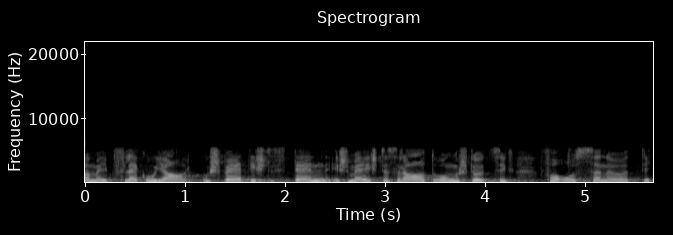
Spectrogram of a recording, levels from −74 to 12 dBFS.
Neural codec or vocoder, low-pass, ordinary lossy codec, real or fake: vocoder, 44.1 kHz, 128 mel bands every 256 samples, BigVGAN v2; 5.4 kHz; Opus, 64 kbps; fake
